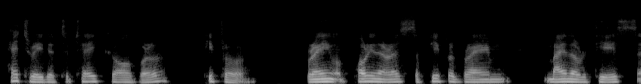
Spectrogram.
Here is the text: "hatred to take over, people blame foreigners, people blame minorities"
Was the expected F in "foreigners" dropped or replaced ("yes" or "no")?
yes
